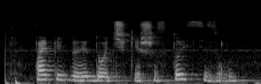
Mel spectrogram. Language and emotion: Russian, neutral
